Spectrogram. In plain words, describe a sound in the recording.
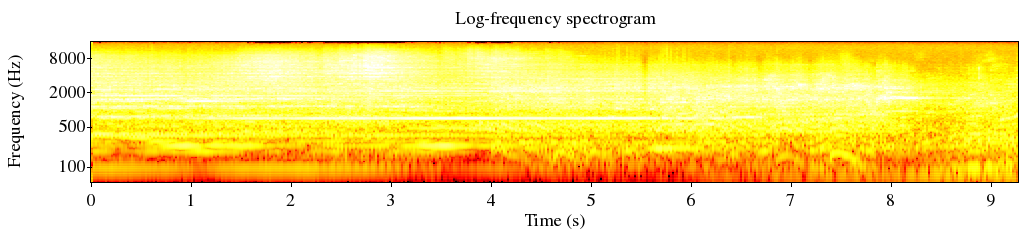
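An electric guitar rings out, distorted and loud.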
